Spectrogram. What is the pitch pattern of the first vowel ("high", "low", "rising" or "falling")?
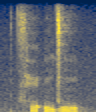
low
